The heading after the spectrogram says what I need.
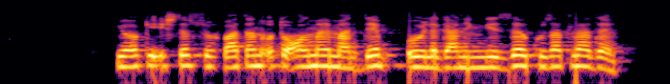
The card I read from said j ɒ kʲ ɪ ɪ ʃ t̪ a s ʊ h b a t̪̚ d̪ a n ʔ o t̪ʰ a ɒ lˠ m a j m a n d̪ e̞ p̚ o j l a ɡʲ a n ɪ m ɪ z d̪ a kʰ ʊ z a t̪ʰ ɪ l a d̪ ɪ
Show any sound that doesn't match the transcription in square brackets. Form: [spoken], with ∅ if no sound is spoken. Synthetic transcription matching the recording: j ɒ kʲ ɪ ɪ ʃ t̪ a s ʊ h b a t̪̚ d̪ a n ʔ o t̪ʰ a ɒ lˠ m a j m a n d̪ e̞ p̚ o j l a ɡʲ a n ɪ [ŋ] ɪ z d̪ a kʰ ʊ z a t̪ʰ ɪ l a d̪ ɪ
